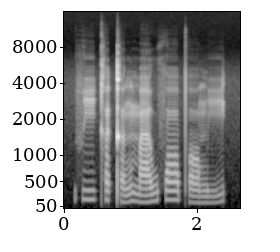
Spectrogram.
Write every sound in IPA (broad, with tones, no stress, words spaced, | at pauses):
fiː˧ kʰɐ˥t̚kʰɐ˨˥ŋ maː˨˥w fɔː˥pʰɔː˨miː˨˥t̚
